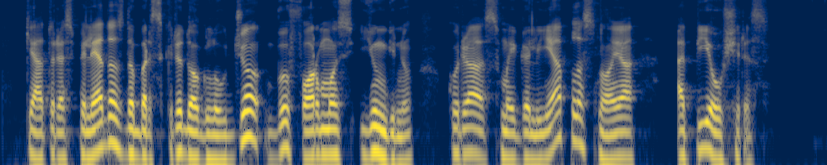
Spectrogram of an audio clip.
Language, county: Lithuanian, Kaunas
